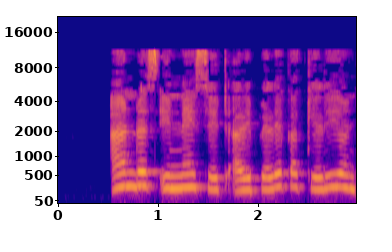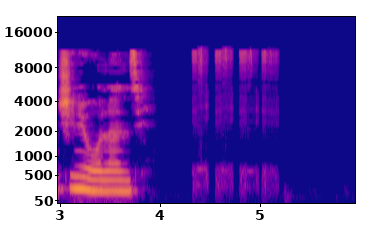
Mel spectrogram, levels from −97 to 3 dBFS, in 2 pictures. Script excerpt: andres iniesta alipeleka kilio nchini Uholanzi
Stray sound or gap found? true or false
true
